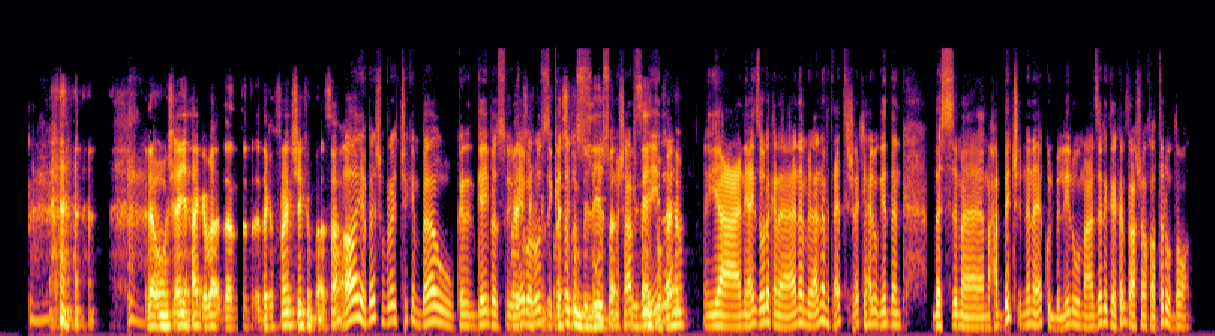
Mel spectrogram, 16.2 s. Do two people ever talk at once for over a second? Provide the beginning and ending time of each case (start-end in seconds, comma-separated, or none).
6.8-9.2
